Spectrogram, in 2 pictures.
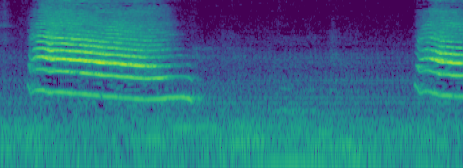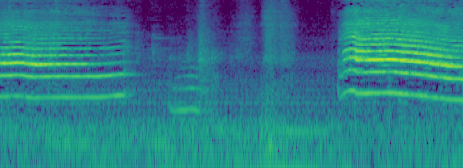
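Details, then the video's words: Snowy, a male cat described as angry, utters three loud, drawn-out yowls with a tense, nasal tone, each near two seconds long and spaced a few seconds apart, with a faint brief sound between. "Angry Male Cat Sound - Scary"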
